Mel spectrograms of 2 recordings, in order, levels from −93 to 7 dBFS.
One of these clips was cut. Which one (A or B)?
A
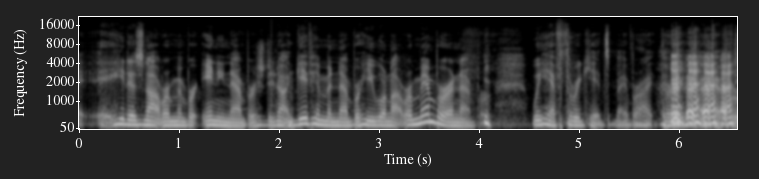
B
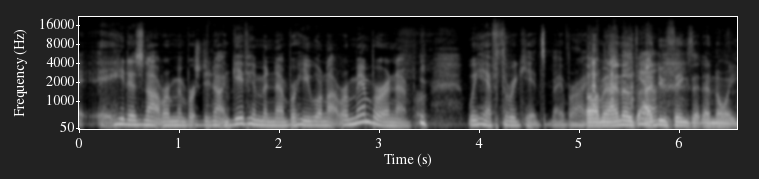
B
